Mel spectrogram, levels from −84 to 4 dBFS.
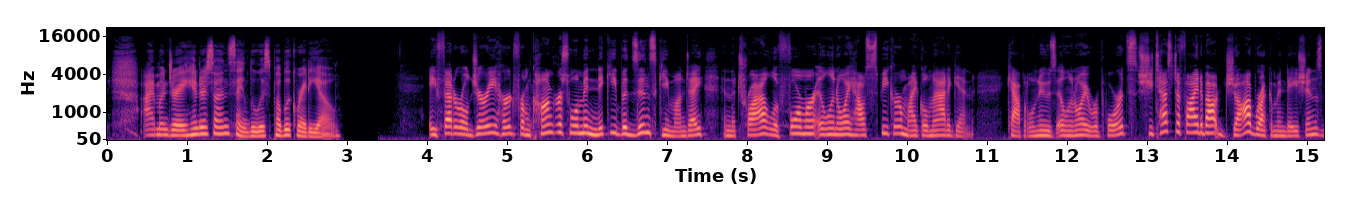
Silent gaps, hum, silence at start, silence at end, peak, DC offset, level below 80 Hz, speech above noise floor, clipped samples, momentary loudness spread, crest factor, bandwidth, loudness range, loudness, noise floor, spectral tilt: none; none; 0.1 s; 0 s; -2 dBFS; under 0.1%; -56 dBFS; 45 dB; under 0.1%; 8 LU; 18 dB; 18.5 kHz; 4 LU; -20 LUFS; -65 dBFS; -5 dB/octave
